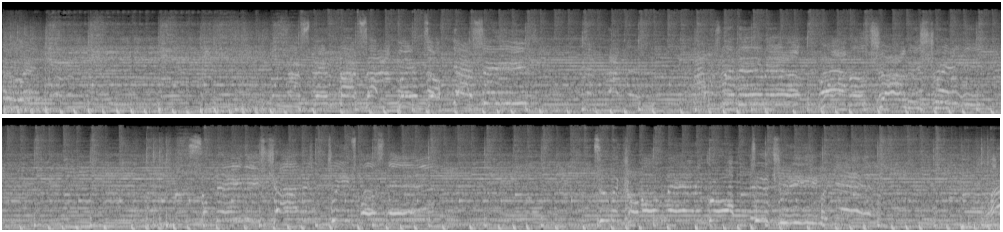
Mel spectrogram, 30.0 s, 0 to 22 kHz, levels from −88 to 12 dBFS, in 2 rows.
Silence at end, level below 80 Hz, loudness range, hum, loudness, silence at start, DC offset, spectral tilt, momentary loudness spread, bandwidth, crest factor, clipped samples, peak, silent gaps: 0 s; -26 dBFS; 2 LU; none; -13 LUFS; 0 s; under 0.1%; -4 dB/octave; 3 LU; 17 kHz; 12 dB; under 0.1%; 0 dBFS; none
